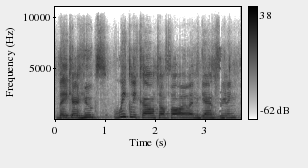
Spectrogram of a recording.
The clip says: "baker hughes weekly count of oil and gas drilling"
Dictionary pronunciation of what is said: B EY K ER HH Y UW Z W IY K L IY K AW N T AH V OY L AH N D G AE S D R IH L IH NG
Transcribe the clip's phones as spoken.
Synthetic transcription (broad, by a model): B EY K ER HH Y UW S W IY K L IY K AW N T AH F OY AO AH N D G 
